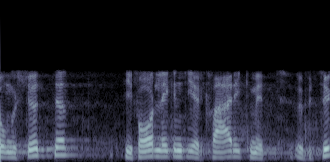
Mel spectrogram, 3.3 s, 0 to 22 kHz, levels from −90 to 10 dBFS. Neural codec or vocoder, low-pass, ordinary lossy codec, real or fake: codec, 16 kHz, 16 kbps, FreqCodec, smaller model; 3.6 kHz; none; fake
